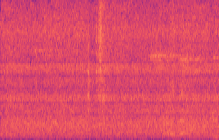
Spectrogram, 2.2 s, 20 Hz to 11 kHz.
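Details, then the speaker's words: 2003 Nissan Altima after wheel bearing replacement, road test: steady road rush with no growl or hum building with speed; new wheel bearing smooth and quiet. "no more noise nice and smooth barring there"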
